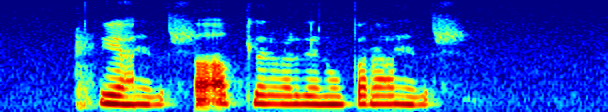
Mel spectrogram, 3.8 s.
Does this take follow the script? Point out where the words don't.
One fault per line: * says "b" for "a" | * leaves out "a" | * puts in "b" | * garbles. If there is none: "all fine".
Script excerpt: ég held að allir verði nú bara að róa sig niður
* says "niður" for "held"
* leaves out "að róa sig"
